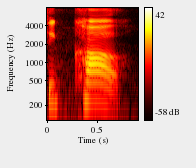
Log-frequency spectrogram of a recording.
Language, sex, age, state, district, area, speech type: Odia, female, 18-30, Odisha, Bhadrak, rural, read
